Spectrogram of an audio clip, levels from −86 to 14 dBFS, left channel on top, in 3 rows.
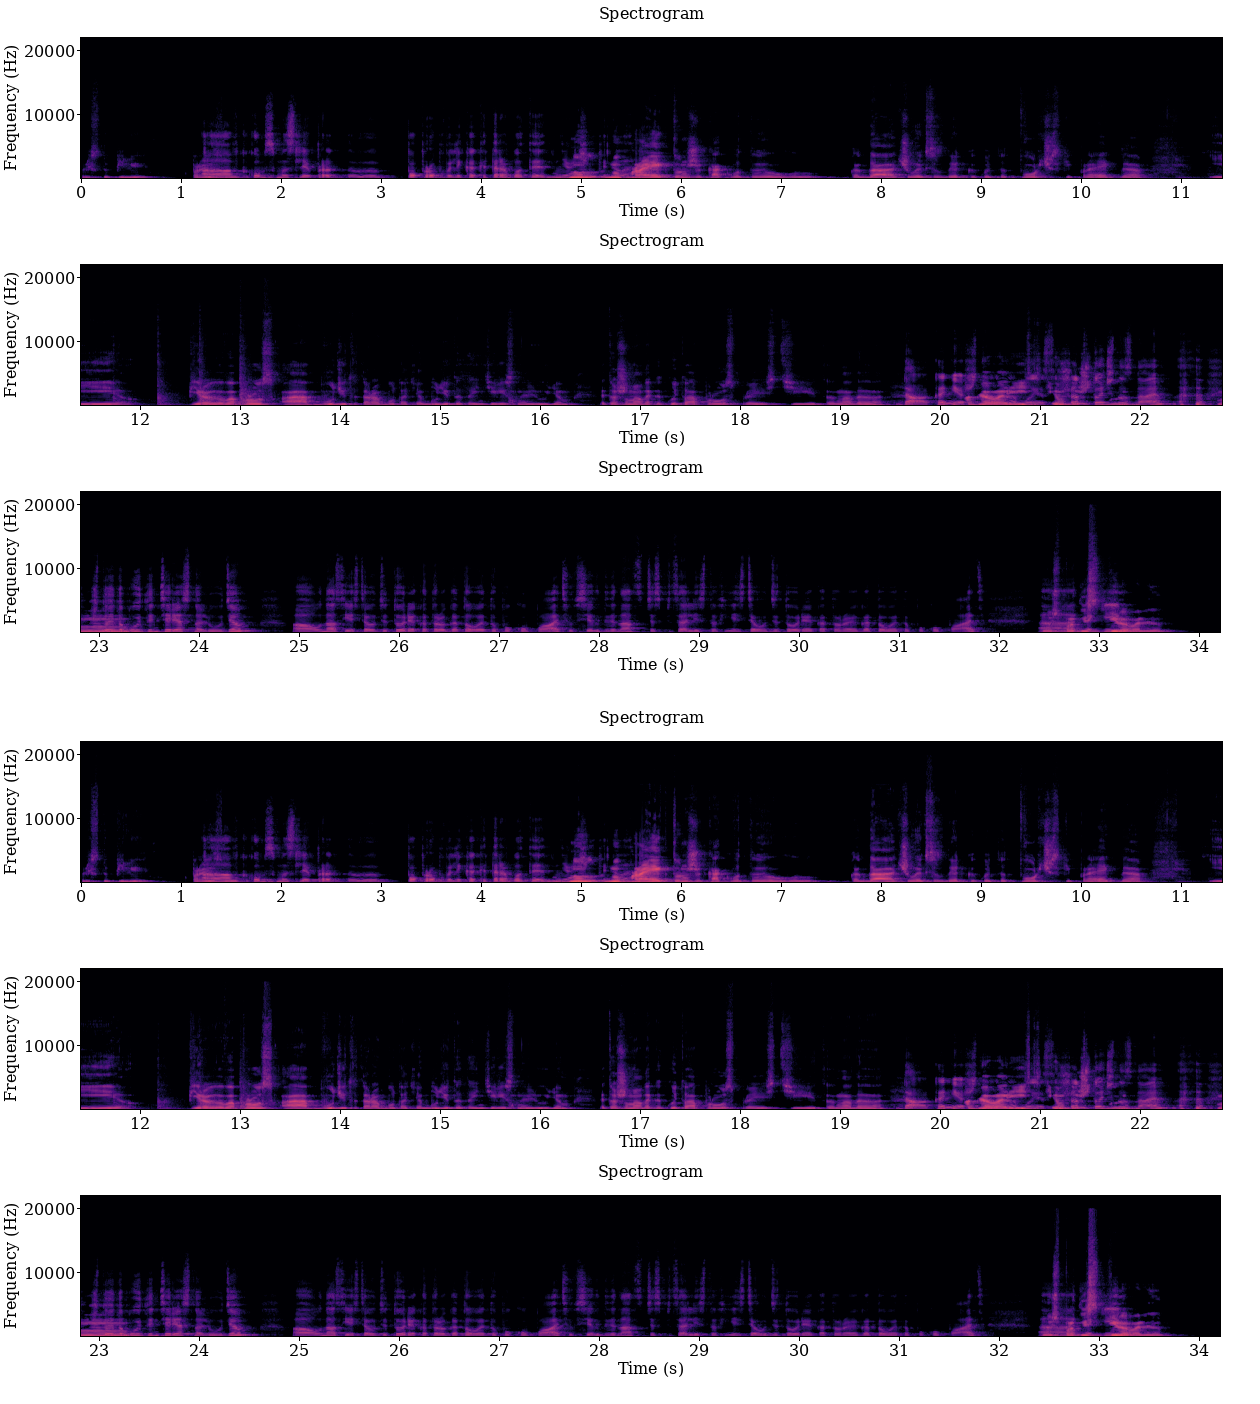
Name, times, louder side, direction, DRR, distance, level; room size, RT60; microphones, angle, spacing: voice 1, 0.0-0.7 1.1-1.6 4.7-7.4 7.7-11.0 11.3-11.9 12.5-16.3 16.6-19.7 20.2-21.9 22.8-23.3 32.4-33.6, right 2 dB, 20° right, 1.0 m, -37 dB
voice 2, 1.2-4.9 5.2-5.5 19.6-31.0 31.3-32.8 33.0-33.3, left 1 dB, 5° left, 0.7 m, -43 dB
Hammer, 10.3-17.2, left 2 dB, 25° left, 2.1 m, -58 dB
13.0 x 6.0 x 9.4 m
head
